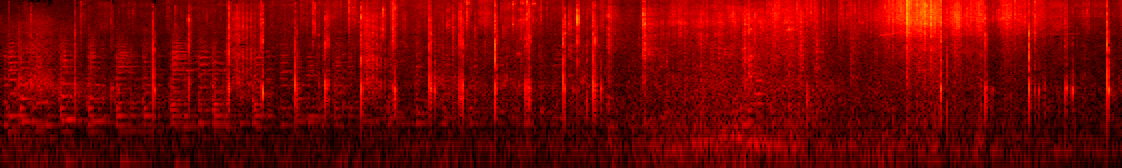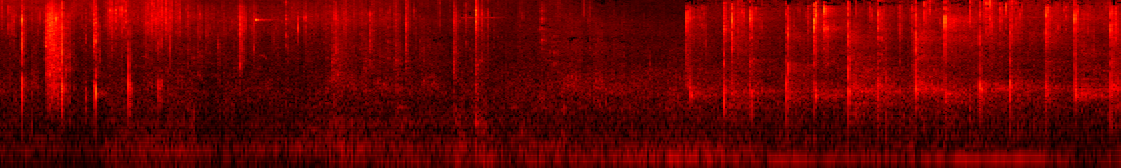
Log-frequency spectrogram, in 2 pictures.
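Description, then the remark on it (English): A small Shetland pony's hooves clip-clop steadily on a hard surface, a quick, continuous patter of sharp knocks, with faint background murmur throughout. “Blimey, he must be one of the smallest horses I've ever seen. Must be a Shetland pony.”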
